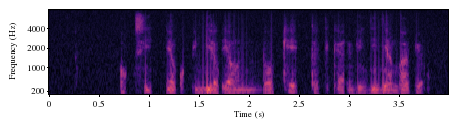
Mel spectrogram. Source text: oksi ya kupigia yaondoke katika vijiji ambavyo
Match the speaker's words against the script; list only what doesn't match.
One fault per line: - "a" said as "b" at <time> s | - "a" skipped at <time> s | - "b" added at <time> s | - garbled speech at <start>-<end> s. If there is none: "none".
none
